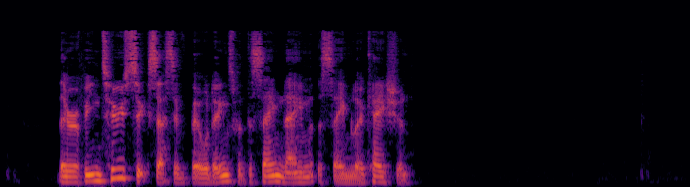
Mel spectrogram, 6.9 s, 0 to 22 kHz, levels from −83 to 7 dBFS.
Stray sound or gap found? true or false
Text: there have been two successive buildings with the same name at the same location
false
